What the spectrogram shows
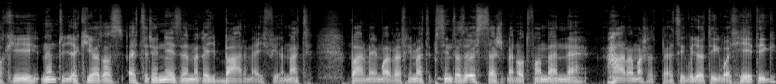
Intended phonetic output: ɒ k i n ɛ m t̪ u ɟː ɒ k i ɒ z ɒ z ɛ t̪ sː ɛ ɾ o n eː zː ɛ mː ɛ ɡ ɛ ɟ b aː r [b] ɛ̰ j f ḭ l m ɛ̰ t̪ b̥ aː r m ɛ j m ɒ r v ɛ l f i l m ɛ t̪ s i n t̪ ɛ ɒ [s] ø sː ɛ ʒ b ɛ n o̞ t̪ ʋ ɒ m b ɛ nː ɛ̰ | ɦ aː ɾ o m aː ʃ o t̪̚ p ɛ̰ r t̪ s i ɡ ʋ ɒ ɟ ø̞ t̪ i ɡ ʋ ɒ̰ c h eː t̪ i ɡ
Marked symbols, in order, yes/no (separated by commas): no, no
